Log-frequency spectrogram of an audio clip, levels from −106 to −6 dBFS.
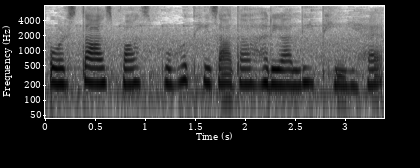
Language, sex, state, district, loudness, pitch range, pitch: Hindi, female, Punjab, Fazilka, -16 LUFS, 205-225 Hz, 215 Hz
